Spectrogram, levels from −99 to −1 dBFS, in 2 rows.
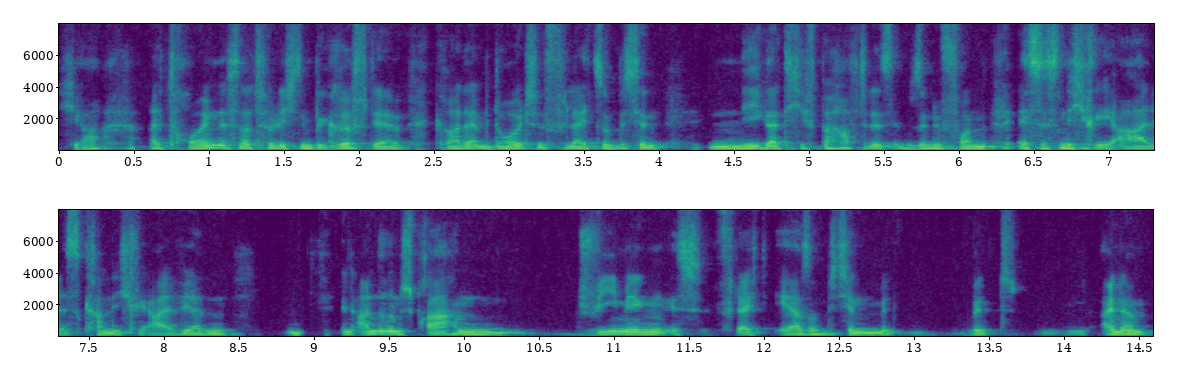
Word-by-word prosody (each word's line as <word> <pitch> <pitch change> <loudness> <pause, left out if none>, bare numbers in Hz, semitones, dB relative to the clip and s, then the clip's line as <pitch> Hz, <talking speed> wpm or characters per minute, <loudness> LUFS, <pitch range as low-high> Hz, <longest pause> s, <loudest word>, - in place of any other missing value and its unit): Ja, 110 +3 -6 0.3
äh, 120 -2 -2
träumen 125 +6 +1
ist 145 - 0
natürlich 130 +1 +1
so 125 - +3
'n - - +2
Begriff, 135 +5 +1
der 115 -3 0 0.2
grade 120 +2 -1
im 115 -1 0
Deutschen 135 +4 0
vielleicht 115 -1 -2
so 115 - -1
'n 110 - -1
bisschen 115 -3 -1 0.2
negativ 125 +1 +2
behaftet 125 0 -2
ist 115 -1 -1
im 120 -2 -5
Sinne 120 +2 +1
von, 115 -1 +1
„es 125 -1 +2
ist 120 +1 0
nicht 120 -1 +3
real, 115 +2 -1
es 110 0 -5
kann 115 - -2
nicht 115 0 -2
real 105 +1 -4
werden.“ 125 0 -1 0.3
I 115 - +1 0.2
In 130 - -1
anderen 155 +3 +5
Sprachen 135 - 0 0.3
dreaming 130 +2 +4
ist - - -5
vielleicht 115 +1 -4
eher 125 0 0
so 125 - 0
'n 125 - +2
bisschen 120 -1 +1
mit 115 0 0 0.5
mit 125 -1 -4 0.5
einer 135 -2 +5
120 Hz, 185 wpm, -27 LUFS, 115-130 Hz, 0.5 s, anderen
